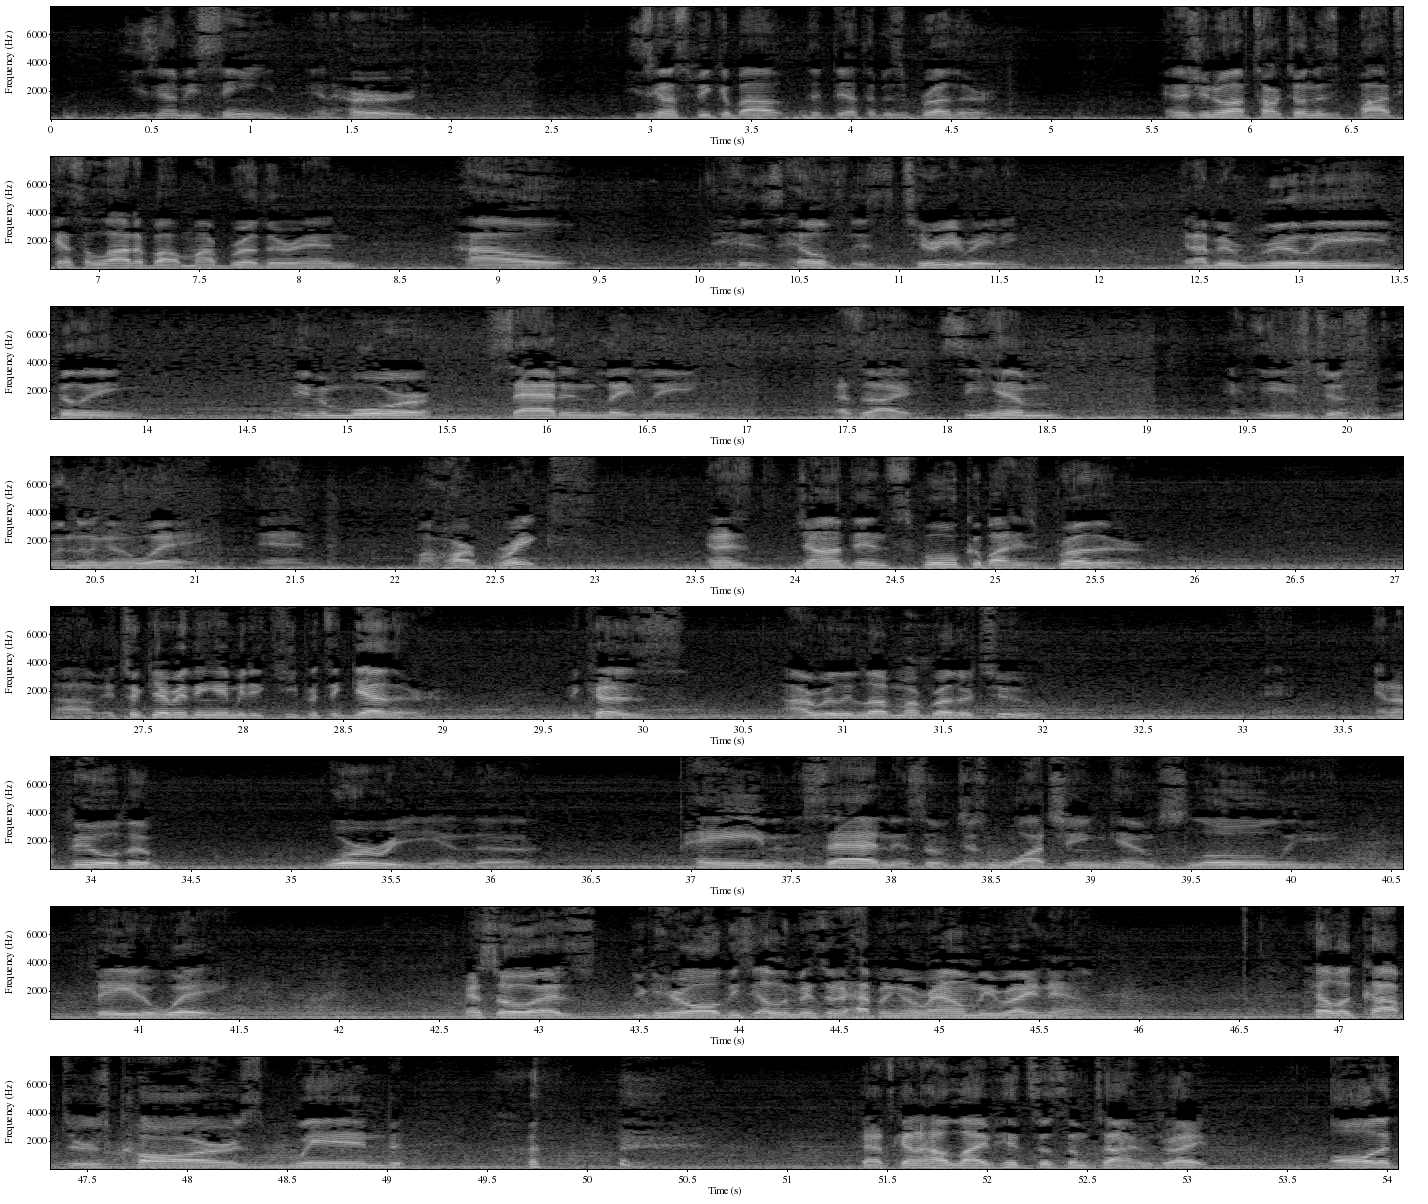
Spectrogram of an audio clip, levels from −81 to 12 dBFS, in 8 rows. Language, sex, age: English, male, 30-49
